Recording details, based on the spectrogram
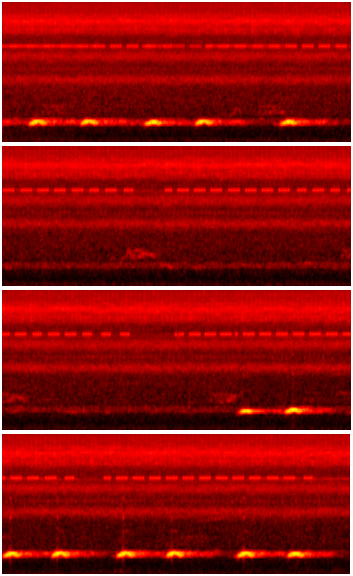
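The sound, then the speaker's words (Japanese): Ryukyu green pigeons in Okinawa call back and forth at night over rural hills, in rhythmic series of soft, mid-pitched hooting notes, a run of six, a quiet gap, then another run of seven, over a steady hum of night insects. “琉球青葉族の鳴き合う声が夜の里山に流れていきます。”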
